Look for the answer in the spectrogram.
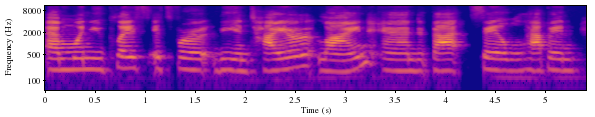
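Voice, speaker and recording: A woman's voice: mid-range voice, flat delivery, slow, sharp tone. A woman introducing a webinar class, friendly and rambling, with many fillers. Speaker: host and distributor.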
